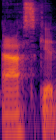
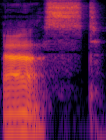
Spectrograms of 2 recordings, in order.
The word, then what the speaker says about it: asked: And asked, nota mi pronunciación, no se dice asked, se dice asked, como EDST.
